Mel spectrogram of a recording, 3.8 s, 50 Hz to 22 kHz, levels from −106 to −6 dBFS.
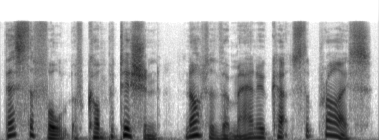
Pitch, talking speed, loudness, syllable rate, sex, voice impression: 125 Hz, 205 wpm, -20 LUFS, 5.0 syllables/s, male, very masculine, very adult-like, middle-aged, very thick, tensed, very powerful, bright, hard, very clear, fluent, slightly raspy, very cool, very intellectual, slightly refreshing, very sincere, very calm, mature, very friendly, very reassuring, unique, very elegant, slightly wild, very sweet, slightly lively, very kind, slightly modest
